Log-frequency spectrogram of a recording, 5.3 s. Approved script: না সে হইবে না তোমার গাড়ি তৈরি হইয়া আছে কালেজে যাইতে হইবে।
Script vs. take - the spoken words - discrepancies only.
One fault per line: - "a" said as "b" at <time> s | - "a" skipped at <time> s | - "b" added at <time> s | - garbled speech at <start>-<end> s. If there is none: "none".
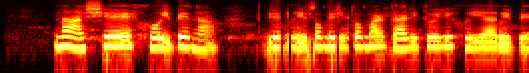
- garbled speech at 2.5-3.5 s
- "আছে কালেজে যাইতে" skipped at 4.9 s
